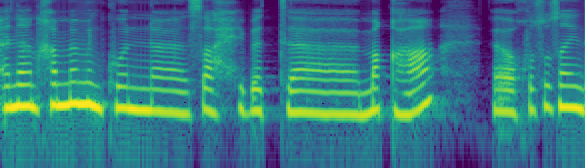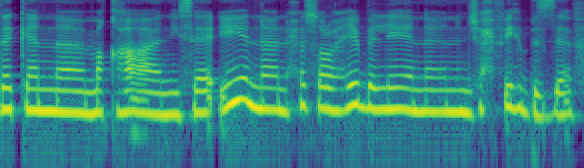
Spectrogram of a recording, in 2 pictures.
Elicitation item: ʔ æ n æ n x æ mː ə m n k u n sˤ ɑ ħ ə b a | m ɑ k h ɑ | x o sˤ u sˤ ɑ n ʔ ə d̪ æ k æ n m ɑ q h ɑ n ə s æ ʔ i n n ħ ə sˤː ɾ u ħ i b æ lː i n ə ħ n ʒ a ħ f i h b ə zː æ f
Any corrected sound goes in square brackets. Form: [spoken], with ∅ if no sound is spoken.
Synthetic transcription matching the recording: ʔ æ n æ n x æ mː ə m n k u n sˤ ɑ ħ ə b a | m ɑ [q] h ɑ | x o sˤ u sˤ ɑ n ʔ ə d̪ æ k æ n m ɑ q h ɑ n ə s æ ʔ i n n ħ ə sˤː ɾ u ħ i b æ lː i n ə [∅] n ʒ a ħ f i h b ə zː æ f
